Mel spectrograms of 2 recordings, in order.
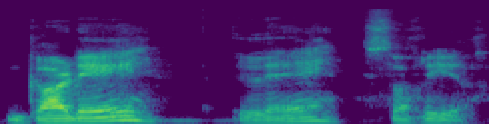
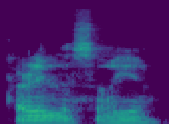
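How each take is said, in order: First: It is said slowly. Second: It is said at normal speed.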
